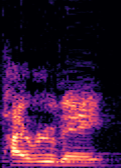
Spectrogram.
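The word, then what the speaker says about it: pyruvate: So, uh we have alanine is converted into pyuvate and aspartate is made into oxalloacetate. Okay. So, try to sound those out. So, alanine alanine three syllables. Pyuvate three syllables.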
